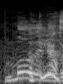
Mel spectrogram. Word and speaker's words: Modena: Modena, con acento en la O.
